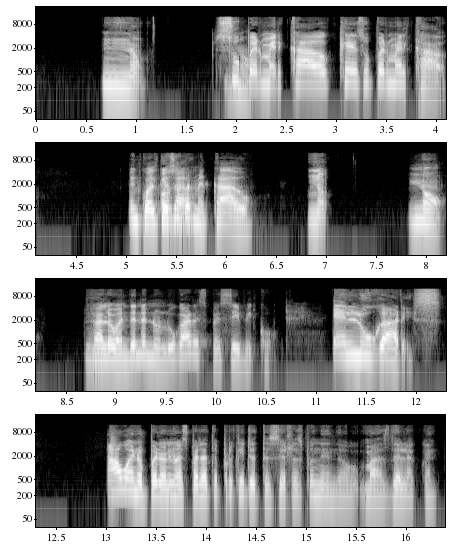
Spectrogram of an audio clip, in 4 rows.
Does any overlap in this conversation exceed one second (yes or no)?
no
